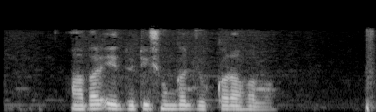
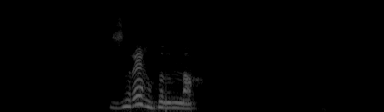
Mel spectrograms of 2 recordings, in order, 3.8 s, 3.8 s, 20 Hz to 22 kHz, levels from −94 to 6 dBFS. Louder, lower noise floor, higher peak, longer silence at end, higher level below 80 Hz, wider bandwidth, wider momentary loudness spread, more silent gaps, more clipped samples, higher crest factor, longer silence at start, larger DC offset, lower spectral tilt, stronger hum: first, -20 LUFS vs -60 LUFS; second, -69 dBFS vs under -90 dBFS; first, -4 dBFS vs -46 dBFS; second, 0.05 s vs 1.85 s; first, -54 dBFS vs under -90 dBFS; second, 8 kHz vs 16 kHz; first, 13 LU vs 6 LU; neither; neither; about the same, 20 dB vs 20 dB; second, 0.7 s vs 1.1 s; neither; about the same, -5.5 dB/octave vs -5 dB/octave; neither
